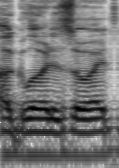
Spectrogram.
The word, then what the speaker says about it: Ugloidazoid: Hey, it's pronounced Ugloidazoid, so you got it right.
